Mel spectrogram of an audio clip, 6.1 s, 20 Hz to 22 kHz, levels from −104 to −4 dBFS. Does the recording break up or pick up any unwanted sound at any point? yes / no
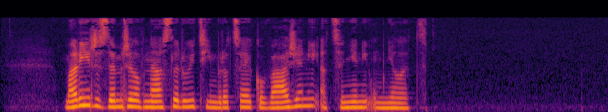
no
